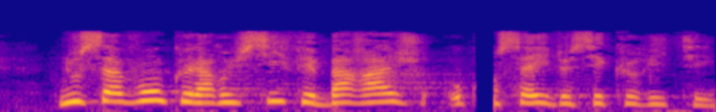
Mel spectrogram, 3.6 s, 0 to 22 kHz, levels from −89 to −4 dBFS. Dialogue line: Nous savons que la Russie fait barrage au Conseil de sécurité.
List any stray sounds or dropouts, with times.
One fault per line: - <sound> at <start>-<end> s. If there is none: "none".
- dropout at 2.4-2.5 s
